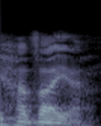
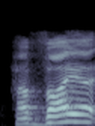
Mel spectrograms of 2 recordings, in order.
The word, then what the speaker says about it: Havaya: Havaya is Hashem's name. The Yud K Vav K. We pronounce it Havaya is like the way we say it when we don't want to pronounce it the proper way.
